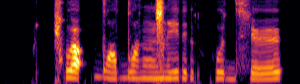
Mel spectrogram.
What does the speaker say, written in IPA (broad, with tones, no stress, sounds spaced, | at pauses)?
ǀ u˧˥ ʔ dˤ ə̤˧˥ dˤ i̤˦˨ ŋ͡ǀ i˦˨ r kʷ ə˦˨ d s ʏ˧˥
